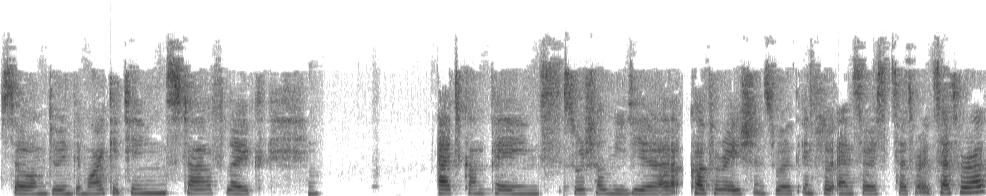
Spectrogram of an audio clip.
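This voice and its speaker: Speaking at a fairly slow pace, a woman with a Russian accent has a fairly high pitch. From Russia, Perm. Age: 20s. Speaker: dance teacher. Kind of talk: casual interview.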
